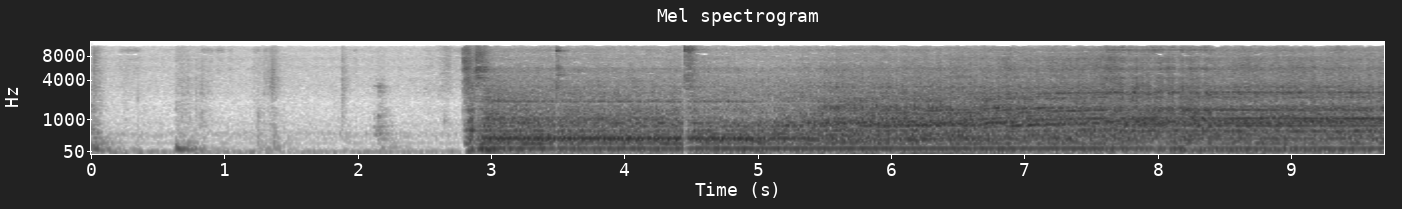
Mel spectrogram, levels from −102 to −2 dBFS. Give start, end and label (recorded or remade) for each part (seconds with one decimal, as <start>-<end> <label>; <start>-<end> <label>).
0.0-7.6 recorded; 7.6-8.4 remade; 8.4-9.7 recorded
